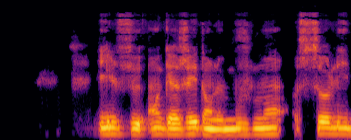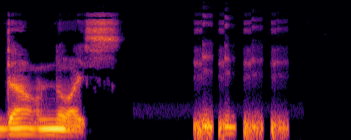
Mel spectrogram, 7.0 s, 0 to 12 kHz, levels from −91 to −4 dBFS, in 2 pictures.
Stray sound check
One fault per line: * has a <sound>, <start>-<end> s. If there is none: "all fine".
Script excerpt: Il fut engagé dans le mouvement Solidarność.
* has a laugh, 5.4-6.4 s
